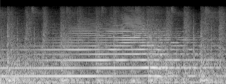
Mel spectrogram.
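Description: Background music: one long, steady horn-like note, fading out about a second and a half in.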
